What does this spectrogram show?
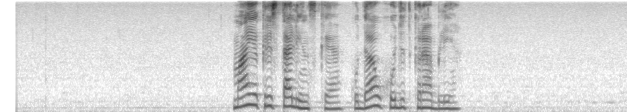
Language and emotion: Russian, neutral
